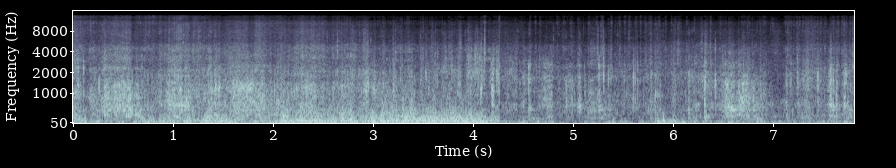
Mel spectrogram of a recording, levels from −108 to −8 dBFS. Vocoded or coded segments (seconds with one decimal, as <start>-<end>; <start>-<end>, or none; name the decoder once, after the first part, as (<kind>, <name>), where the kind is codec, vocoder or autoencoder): none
